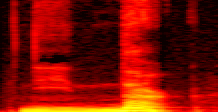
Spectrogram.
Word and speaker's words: 你那儿: So sometimes after certain words, even though we don't write in R, then it's still pronounced with one. So this is the case with na. So there's kind of like a hidden R with it.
